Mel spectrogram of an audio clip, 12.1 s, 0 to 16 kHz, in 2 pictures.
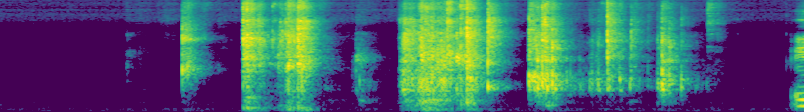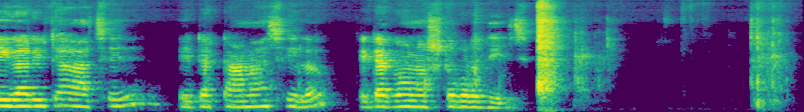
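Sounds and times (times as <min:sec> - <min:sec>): toys rustling and clattering: 0:01.8 - 0:05.5, 0:09.6 - 0:12.0.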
